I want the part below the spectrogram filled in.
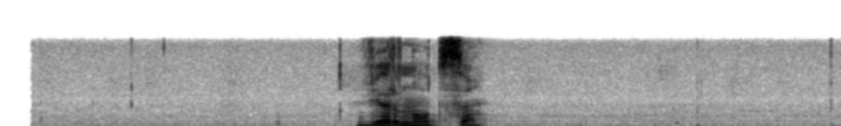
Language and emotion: Russian, neutral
